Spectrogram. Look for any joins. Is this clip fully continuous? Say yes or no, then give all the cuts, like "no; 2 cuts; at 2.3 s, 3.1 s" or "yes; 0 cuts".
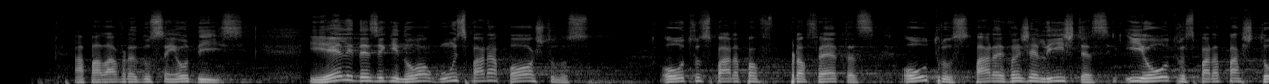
no; 3 cuts; at 3.0 s, 6.5 s, 9.7 s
